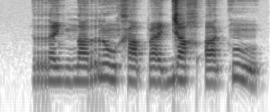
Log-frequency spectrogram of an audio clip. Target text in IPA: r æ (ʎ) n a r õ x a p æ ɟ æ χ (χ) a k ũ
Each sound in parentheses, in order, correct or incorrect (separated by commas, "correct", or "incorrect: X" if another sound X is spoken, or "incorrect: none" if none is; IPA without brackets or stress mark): correct, incorrect: ʔ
